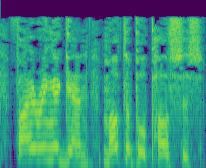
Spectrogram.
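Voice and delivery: very high-pitched, tense report; urgent high voice. A narrator's reading. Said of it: "she muttered".

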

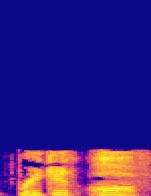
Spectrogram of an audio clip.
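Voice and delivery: high, contained scream; screamed order. A narrator's reading. Skipper to worker at the stuck latch, screamed order. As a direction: cry it out urgently, far up in pitch. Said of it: "the skipper screamed at him".

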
